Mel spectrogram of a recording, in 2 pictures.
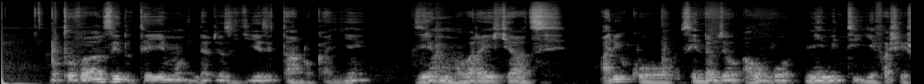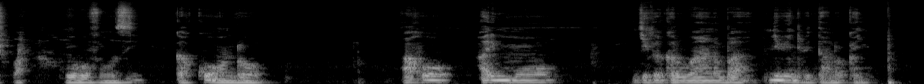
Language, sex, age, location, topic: Kinyarwanda, male, 18-24, Huye, health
